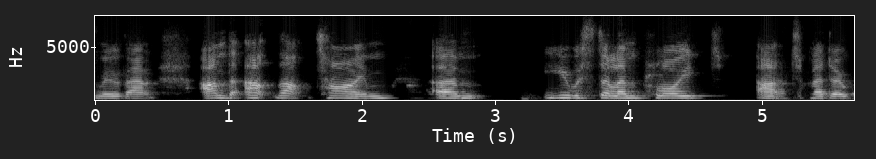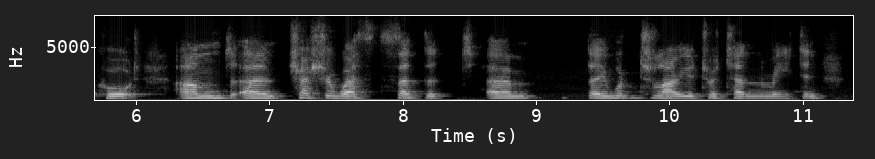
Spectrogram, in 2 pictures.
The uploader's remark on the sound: Audio recording of Frodsham Town Council's online extraordinary meeting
